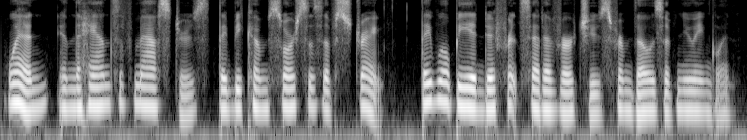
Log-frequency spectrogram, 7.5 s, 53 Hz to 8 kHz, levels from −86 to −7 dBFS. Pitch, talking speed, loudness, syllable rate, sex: 160 Hz, 195 wpm, -19 LUFS, 4.9 syllables/s, female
